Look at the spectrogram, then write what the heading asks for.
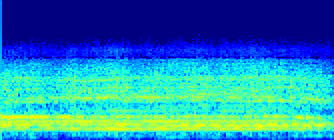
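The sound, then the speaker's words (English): A steam freight train engine's whistle blows in one long, loud, unbroken blast, its steady chord of stacked tones holding for several seconds with a faint rumble beneath. “The train engines tooted their whistles longer and louder, thereby reducing the amount of steam available for hauling freight.”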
